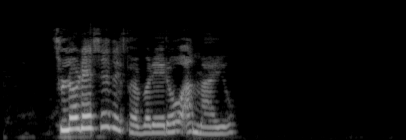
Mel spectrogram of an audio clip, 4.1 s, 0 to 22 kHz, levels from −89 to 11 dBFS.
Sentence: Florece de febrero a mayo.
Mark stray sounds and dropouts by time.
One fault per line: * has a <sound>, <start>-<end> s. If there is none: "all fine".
all fine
